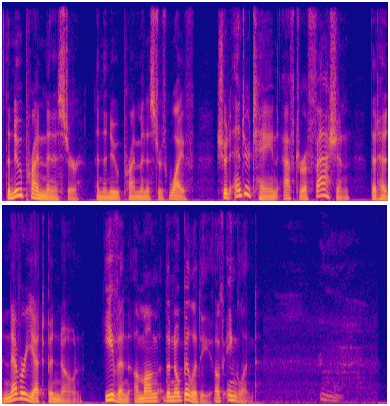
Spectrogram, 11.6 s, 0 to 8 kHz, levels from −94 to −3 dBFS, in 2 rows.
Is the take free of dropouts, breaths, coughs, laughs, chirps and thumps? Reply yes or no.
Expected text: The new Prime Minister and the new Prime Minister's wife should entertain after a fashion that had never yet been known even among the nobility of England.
no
